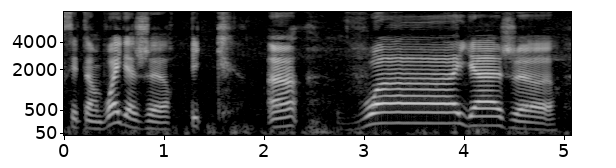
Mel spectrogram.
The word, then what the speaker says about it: voyageur: Or, normalement, ici on prononce voyageur. Et oui, non seulement le Y fait le son YE, mais le O avec le Y, ça fait WA. Donc ça fait pas voyageur, ça fait voyageur.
